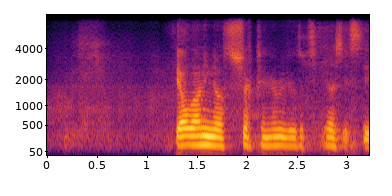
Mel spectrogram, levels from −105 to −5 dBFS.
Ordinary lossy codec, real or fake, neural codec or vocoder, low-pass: Opus, 64 kbps; fake; codec, 16 kHz, 0.5 kbps, FunCodec, trained on Chinese and English, 25 frames a second; 7.2 kHz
